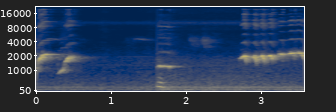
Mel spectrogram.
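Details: White-rumped shama (murai batu) lure song meant to provoke caged shamas into singing: a couple of slurred whistles, a long pause with one soft whistle, then a fast rising run of warbled notes.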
